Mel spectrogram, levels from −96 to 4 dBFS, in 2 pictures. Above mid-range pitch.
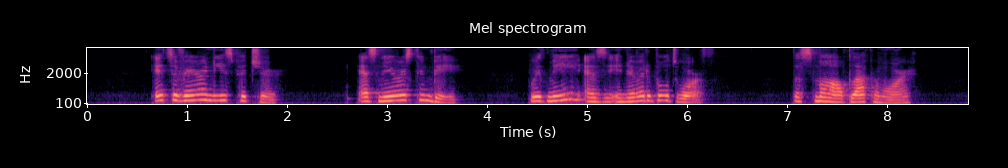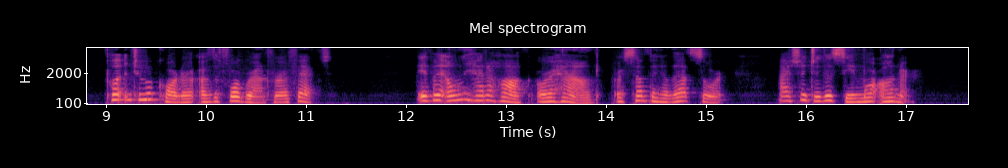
Yes: high, 215 Hz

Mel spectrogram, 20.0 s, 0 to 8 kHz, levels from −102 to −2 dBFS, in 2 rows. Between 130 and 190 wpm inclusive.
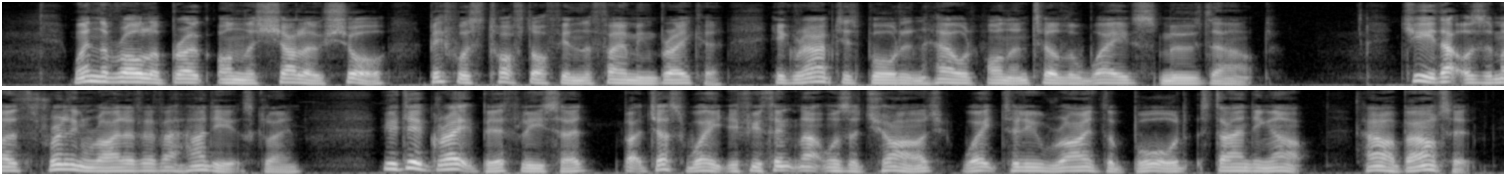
No: average, 200 wpm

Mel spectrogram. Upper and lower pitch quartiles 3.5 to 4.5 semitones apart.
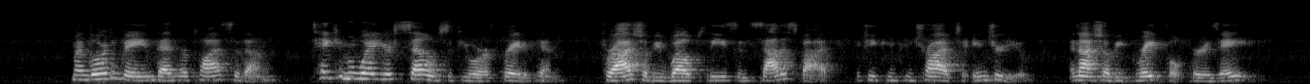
Yes: average, 4.0 semitones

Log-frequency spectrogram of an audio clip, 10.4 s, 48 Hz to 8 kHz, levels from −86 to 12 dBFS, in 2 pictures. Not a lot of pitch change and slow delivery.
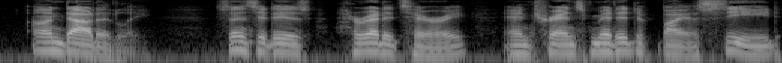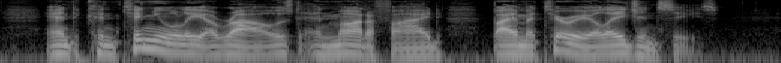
No: average, 4.2 semitones; slow, 105 wpm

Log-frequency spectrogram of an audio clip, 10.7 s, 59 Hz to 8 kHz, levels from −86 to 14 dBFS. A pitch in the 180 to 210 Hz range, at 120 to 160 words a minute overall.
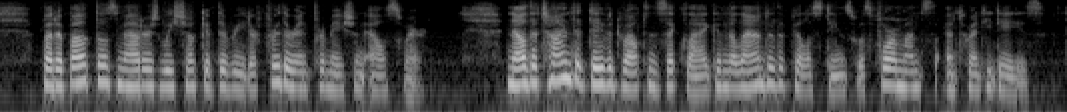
No: medium, 185 Hz; average, 180 wpm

